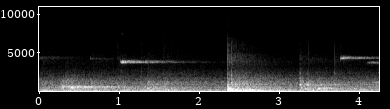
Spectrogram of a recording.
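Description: Basketballs bouncing on a hardwood gym floor, echoing in the hall: one loud bounce a little over two seconds in and a fainter one about a second later, over background noise from the room.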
